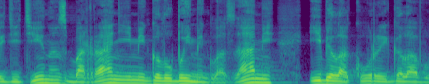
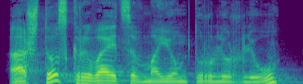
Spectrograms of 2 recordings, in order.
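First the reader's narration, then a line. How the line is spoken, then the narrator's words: Plain question. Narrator (Russian): спросил подошедший флейтист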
